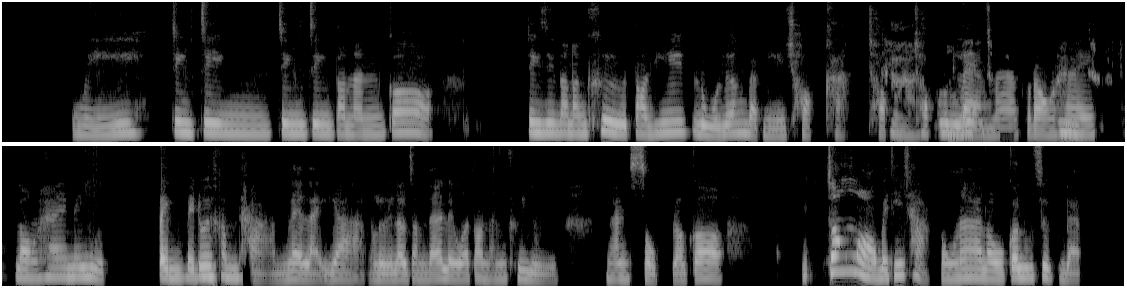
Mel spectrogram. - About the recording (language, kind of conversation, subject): Thai, podcast, คุณช่วยเล่าประสบการณ์ที่ทำให้มุมมองชีวิตของคุณเปลี่ยนไปให้ฟังหน่อยได้ไหม?
- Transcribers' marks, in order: distorted speech; static; tapping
